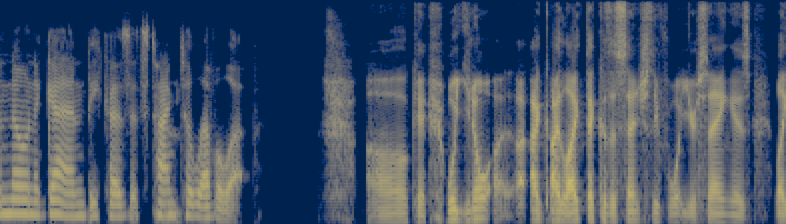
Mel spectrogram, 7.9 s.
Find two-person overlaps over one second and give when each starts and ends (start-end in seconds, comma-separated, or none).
none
